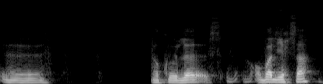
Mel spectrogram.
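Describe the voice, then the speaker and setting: Patient man teaching syllables slowly. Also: on the low side, fairly even intonation, muffled recording. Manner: patient, spells syllables slowly, many hesitations. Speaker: Arabic teacher. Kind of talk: live beginner lesson with students.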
